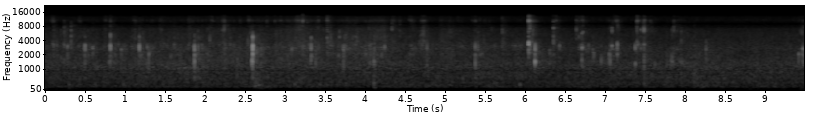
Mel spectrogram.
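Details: Close chewing and licking from the cat Rang-i as it eats a liquid treat: dense, irregular clicks and sticky smacks, several crisp snaps, over a low steady background hiss.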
